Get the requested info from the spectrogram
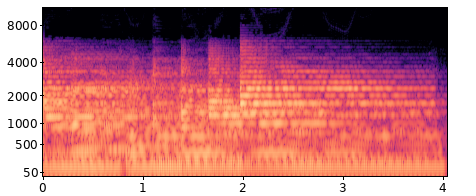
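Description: Electric guitar, an Ernie Ball Music Man Axis, played through a preamp-and-effects pedal rig: sustained chords over a ringing low note, with the notes changing several times. It stops abruptly at the end, leaving a short decay.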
